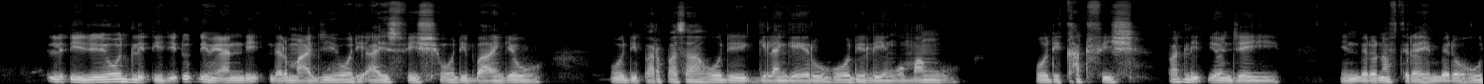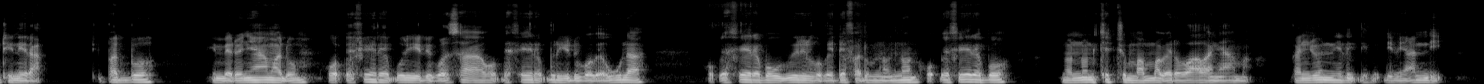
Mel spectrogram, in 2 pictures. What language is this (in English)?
Borgu Fulfulde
